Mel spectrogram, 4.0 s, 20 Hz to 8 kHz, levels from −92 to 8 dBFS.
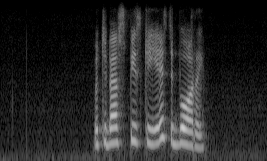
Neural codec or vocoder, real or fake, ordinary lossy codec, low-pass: codec, 16 kHz, 0.8 kbps, ZipCodec; fake; Opus, 24 kbps; 7.2 kHz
